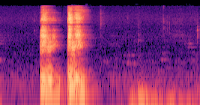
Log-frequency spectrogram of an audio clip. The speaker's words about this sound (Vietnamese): Mình đang đọc thì nó hay bị ho ấy, nên có gì anh em thông cảm cho mình nhé.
